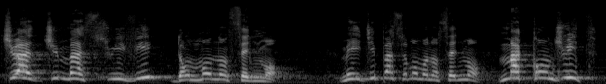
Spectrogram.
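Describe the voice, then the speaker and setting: Speaking at normal speed in a very high-pitched voice with lively intonation, a pastor preaches his sermon. Hushed asides give way to loud exhortation, he voices people's excuses as quotations, and he breaks into praying in tongues.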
